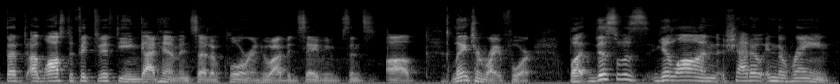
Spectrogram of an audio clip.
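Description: Bright-voiced American reaction host, a man. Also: mid-range voice. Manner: enthusiastic, chatty. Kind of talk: casual reaction commentary. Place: small furnished home room.

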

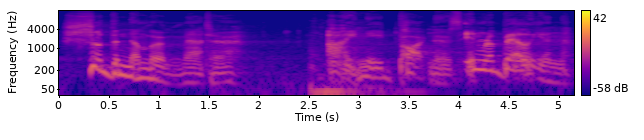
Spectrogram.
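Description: A menacing anarchist villain for a fighting game, with a badly shredded, rasping voice. His delivery swings wildly up and down and rings out in long reverb. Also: medium pitch, huge pitch swings, takes it slowly, fairly bright tone, full character voice. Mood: defiant. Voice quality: raspy, gravelly. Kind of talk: video game fight intro dialogue.

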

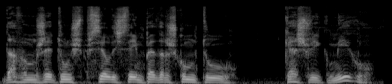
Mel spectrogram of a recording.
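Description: A man's voice: lowish voice, a little fast, slightly rough, no echo. An actor playing a kind, playful elderly grandfather in a cartoon dub, with a European Portuguese accent. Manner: gentle, encouraging.

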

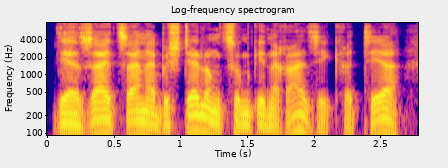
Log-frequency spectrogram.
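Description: Low-pitched man narrating history. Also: expressive, brisk. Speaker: documentary narrator. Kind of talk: scripted historical documentary narration.

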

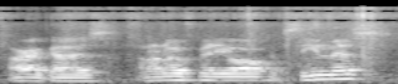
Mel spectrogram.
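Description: A man's voice: medium pitch, normal speed. A young man, a fishing guide, chatting easily to his viewers as he unboxes gear at his desk in a small home office. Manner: easygoing, chatty, addresses viewers as guys. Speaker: surf fishing guide and channel host. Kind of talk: casual unboxing vlog talk. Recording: echoey room with faint hiss.

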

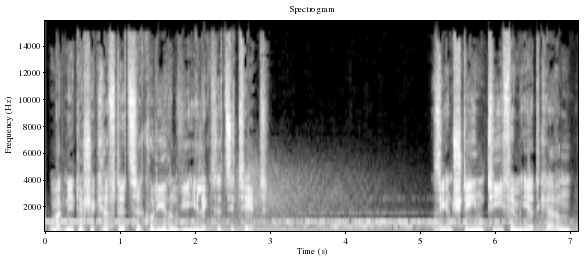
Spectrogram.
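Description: A man narrates a documentary from a script, with a mid-pitched voice and measured, dramatic phrasing. Music plays clearly behind him throughout. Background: background music.

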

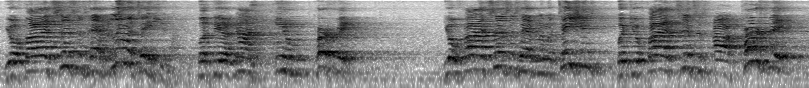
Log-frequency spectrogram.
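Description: High-voiced preaching imam in an echoey hall. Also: male voice, expressive, takes it slowly, a little hiss or hum. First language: English. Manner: conversational preaching, jokes and laughs, rises to emphatic shouts. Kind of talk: Friday sermon. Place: mosque room with tiled walls. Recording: very echoey hall, taken from a distance.

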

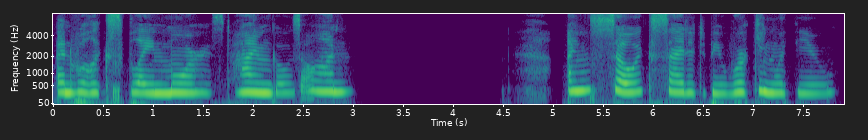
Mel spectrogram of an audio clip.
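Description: High-voiced, unhinged doting lady doctor. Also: little pitch movement, slow, pauses often, dark tone, dry recording, studio quality. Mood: gleefully obsessed. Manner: breathy giggling, cooing, slipping into whispers. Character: smiling psychotic female doctor, obsessively doting on captive test subject. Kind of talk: horror ASMR roleplay.

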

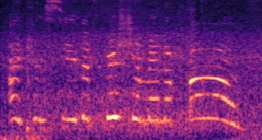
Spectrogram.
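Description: A bold, loyal male sea creature from a children's storybook, acted by a woman. The voice is high and emphatic, with loud surf all around. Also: level tone, fairly quick, heavy background noise. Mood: urgent. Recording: loud ocean surf, outdoors.

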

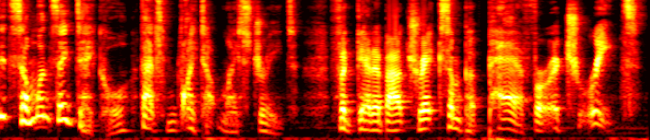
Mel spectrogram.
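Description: A woman's voice: sits low, wildly swooping pitch, measured pace, a bit bright, breathy edge, exaggerated voice. A woman voicing a cheerful, kindly male pumpkin in a storybook, friendly and eager. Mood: excited.

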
